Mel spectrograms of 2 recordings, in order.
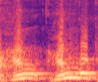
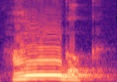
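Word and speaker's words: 한국: के मुंह से, तो इसको हनगुक नहीं कहते, वो इसको कहते हैं हंगुक, हंगुक। तो ये जो गीयक था ये ईयन पढ़ा जा रहा है, गीयक जो था ये ईयन पढ़ा जा रहा है। तो हंगुक, हंगुक, नॉट हनगुक, हंगुक।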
